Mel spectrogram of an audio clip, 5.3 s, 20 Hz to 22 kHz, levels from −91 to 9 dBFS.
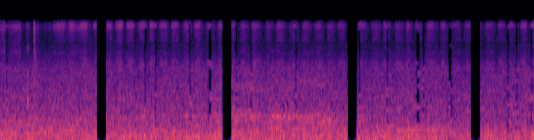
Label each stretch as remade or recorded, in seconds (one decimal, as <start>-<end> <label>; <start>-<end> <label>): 0.0-5.3 recorded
